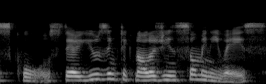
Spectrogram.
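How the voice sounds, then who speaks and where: A woman with a non-native accent speaks at a medium pitch and moderate pace, with ordinary pitch variation. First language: not English. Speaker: PhD researcher presenting a study. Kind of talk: conference presentation. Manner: slightly halting, with fillers.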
